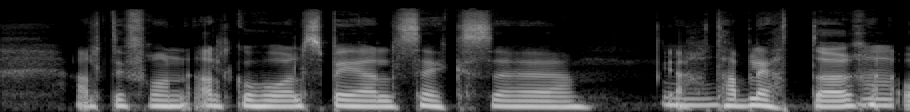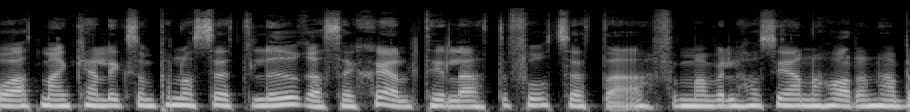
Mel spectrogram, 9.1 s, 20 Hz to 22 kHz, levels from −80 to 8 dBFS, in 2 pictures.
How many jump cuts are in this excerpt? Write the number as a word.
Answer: one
